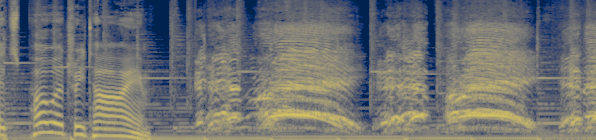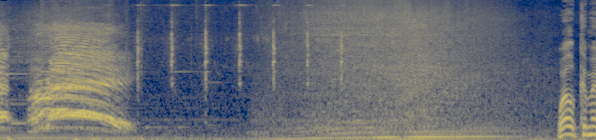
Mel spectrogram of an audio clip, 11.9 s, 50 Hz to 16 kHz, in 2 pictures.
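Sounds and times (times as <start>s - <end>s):
speech: 0.0s - 7.4s, 11.6s - 11.9s
road noise: 2.0s - 11.9s
car engine accelerating: 5.6s - 11.9s
sharp ticking clicks: 7.3s - 9.6s.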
